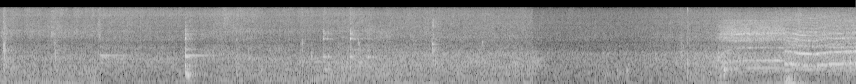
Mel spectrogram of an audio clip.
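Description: Meat sizzles steadily in a small single-serving multicooker, a continuous frying crackle with occasional clinks and scrapes of utensils, growing louder toward the end.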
